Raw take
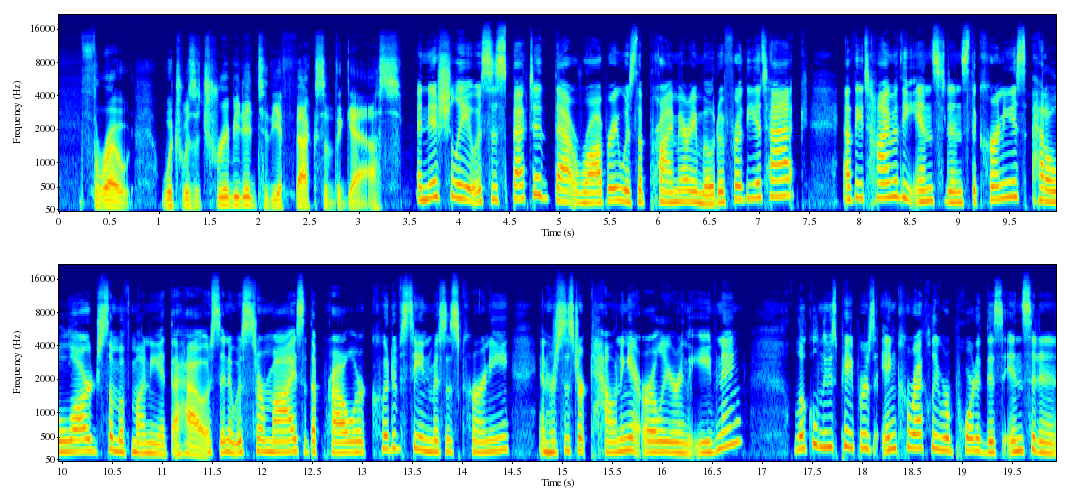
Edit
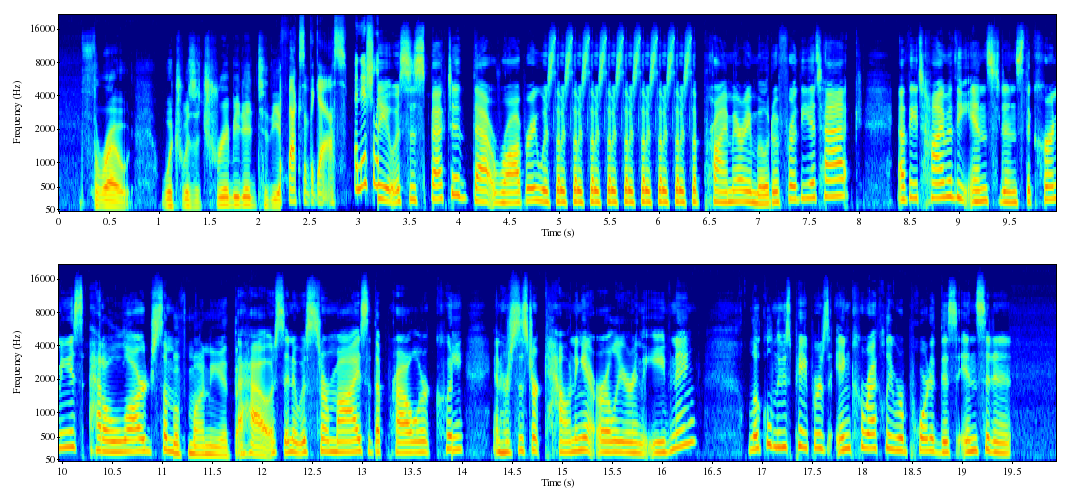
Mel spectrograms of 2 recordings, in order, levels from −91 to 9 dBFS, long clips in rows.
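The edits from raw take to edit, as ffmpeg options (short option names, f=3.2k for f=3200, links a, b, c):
-filter_complex "[0:a]asplit=14[a][b][c][d][e][f][g][h][i][j][k][l][m][n];[a]atrim=end=2.214[o];[b]atrim=start=2.21:end=4.01,asetpts=PTS-STARTPTS,asetrate=80703,aresample=44100,atrim=end_sample=43377,asetpts=PTS-STARTPTS[p];[c]atrim=start=4.006:end=5.832[q];[d]atrim=start=5.658:end=5.832[r];[e]atrim=start=5.658:end=5.832[s];[f]atrim=start=5.658:end=5.832[t];[g]atrim=start=5.658:end=5.832[u];[h]atrim=start=5.658:end=5.832[v];[i]atrim=start=5.658:end=5.832[w];[j]atrim=start=5.658:end=5.832[x];[k]atrim=start=5.658:end=10.574[y];[l]atrim=start=10.57:end=11.12,asetpts=PTS-STARTPTS,asetrate=37485,aresample=44100,atrim=end_sample=28535,asetpts=PTS-STARTPTS[z];[m]atrim=start=11.116:end=13.262[aa];[n]atrim=start=14.358[ab];[o][p]acrossfade=d=0.004:c1=hsin:c2=hsin[ac];[ac][q]acrossfade=d=0.004:c1=hsin:c2=hsin[ad];[ad][r]acrossfade=d=0.004:c1=hsin:c2=hsin[ae];[ae][s]acrossfade=d=0.004:c1=hsin:c2=hsin[af];[af][t]acrossfade=d=0.004:c1=hsin:c2=hsin[ag];[ag][u]acrossfade=d=0.004:c1=hsin:c2=hsin[ah];[ah][v]acrossfade=d=0.004:c1=hsin:c2=hsin[ai];[ai][w]acrossfade=d=0.004:c1=hsin:c2=hsin[aj];[aj][x]acrossfade=d=0.004:c1=hsin:c2=hsin[ak];[ak][y]acrossfade=d=0.004:c1=hsin:c2=hsin[al];[al][z]acrossfade=d=0.004:c1=hsin:c2=hsin[am];[am][aa]acrossfade=d=0.004:c1=hsin:c2=hsin[an];[an][ab]acrossfade=d=0.004:c1=hsin:c2=hsin"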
